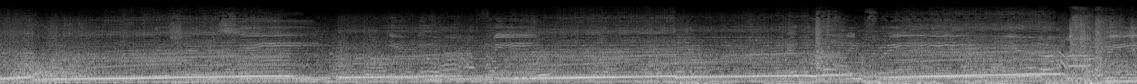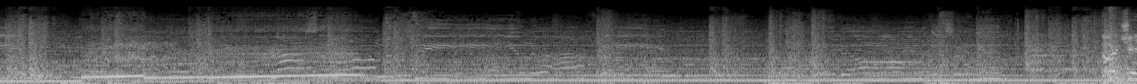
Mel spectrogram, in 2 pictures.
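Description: A car engine in the World War II era game The Saboteur revs up through repeated gear changes, rising whines stepping upward, then holds a steady drone as the car cruises on, loud and continuous throughout.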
